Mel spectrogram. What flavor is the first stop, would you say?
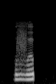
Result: plain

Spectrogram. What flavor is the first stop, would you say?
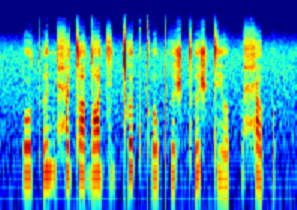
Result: ejective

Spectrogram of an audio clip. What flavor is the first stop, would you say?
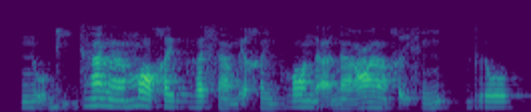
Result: plain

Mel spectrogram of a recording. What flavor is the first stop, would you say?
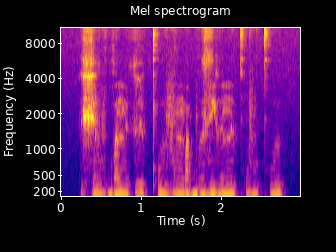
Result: plain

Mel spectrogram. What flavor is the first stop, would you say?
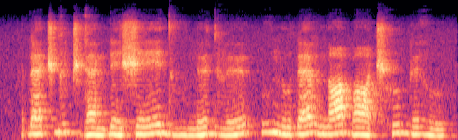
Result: implosive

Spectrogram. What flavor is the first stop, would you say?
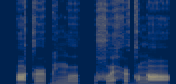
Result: plain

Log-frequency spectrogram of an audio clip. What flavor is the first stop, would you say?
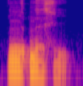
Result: plain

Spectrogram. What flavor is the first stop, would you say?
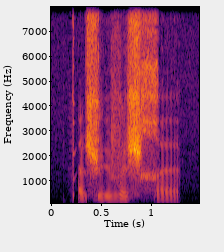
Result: ejective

